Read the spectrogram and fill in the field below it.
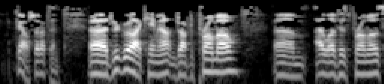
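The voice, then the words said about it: Strained voice close to giving out. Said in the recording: “My voice is this close to completely giving out. ... I just felt it in the back of my throat.”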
